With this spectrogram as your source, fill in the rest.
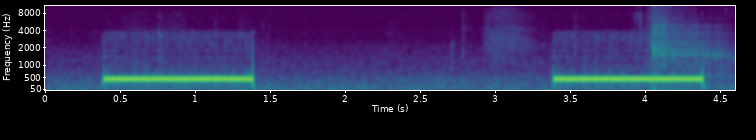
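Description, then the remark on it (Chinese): A telephone line tone while placing a call: two steady, mid-pitched one-second buzzes separated by a two-second pause, loud and clear over faint background hiss, with no voices. “然后接下来，好，我们再打一通电话。”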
